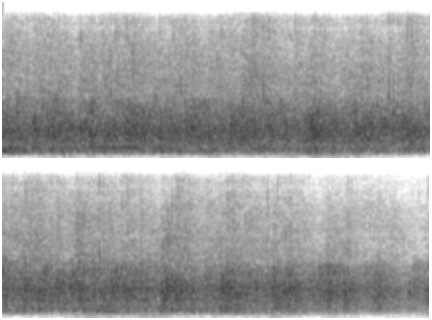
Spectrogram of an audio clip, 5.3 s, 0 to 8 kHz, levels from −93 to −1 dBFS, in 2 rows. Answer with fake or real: real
